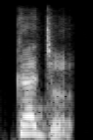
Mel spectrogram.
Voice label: "cudgel", Indian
